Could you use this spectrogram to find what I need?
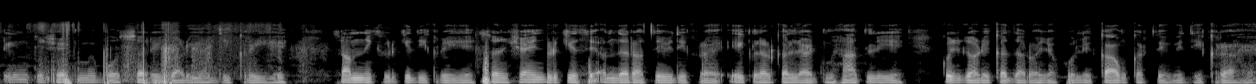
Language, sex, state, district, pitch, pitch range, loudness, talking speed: Hindi, male, Uttarakhand, Uttarkashi, 95 Hz, 90-100 Hz, -25 LUFS, 195 wpm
